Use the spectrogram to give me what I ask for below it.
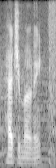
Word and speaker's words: hegemony: The hegemony rifle. Okay. Could also be pronounced hegemony. I've heard hegemony more, but that might just be the British pronunciation.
